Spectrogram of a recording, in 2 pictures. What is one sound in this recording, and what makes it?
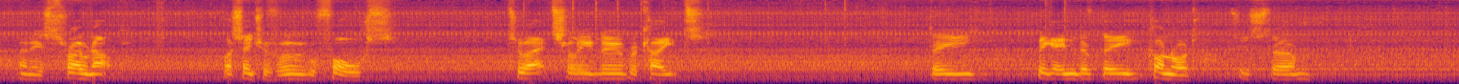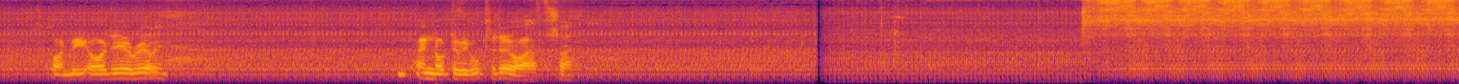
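A small steam engine runs with a steady, quiet mechanical chugging.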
